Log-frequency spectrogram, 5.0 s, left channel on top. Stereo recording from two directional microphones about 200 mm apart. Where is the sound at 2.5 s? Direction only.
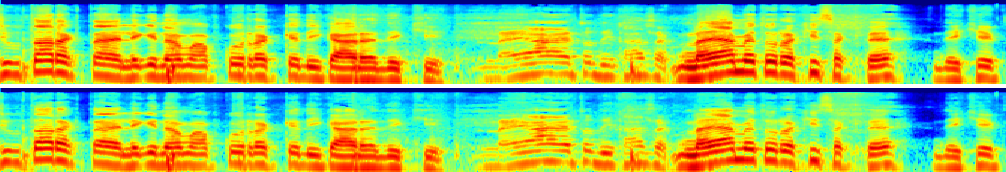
45° right (ahead or behind).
